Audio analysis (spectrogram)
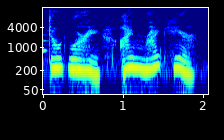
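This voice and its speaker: A woman playing a solemn, reassuring warrior ruler in a video game, speaking in a calm, formal and measured way. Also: fairly high pitch, husky, full character voice. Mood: calm reassurance.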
